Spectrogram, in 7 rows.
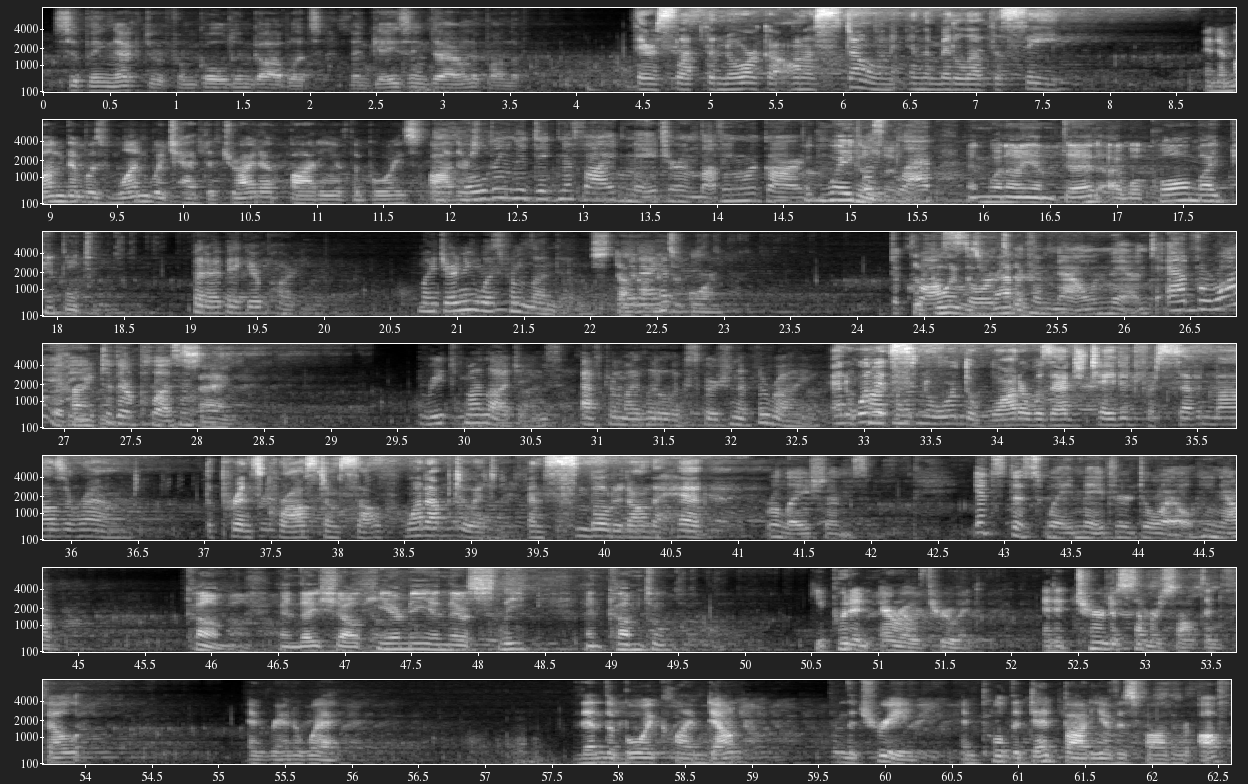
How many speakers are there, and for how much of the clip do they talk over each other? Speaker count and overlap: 6, about 9%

